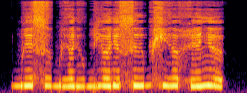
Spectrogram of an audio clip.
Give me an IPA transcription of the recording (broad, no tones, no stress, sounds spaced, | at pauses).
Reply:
b ɪ s ə̤ b e̤ ə̯ ɾʲ o̤ b j ə ɾʲ ə s ɨ b xʲ e̤ ə̯ h ɪ lʲ ə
